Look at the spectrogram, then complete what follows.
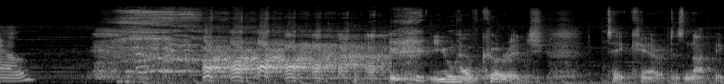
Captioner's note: laughing darkly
